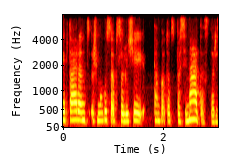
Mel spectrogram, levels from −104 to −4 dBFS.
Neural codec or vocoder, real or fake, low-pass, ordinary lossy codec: none; real; 7.2 kHz; Opus, 64 kbps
